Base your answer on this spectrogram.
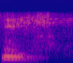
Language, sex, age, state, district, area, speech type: Maithili, male, 45-60, Bihar, Saharsa, rural, conversation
